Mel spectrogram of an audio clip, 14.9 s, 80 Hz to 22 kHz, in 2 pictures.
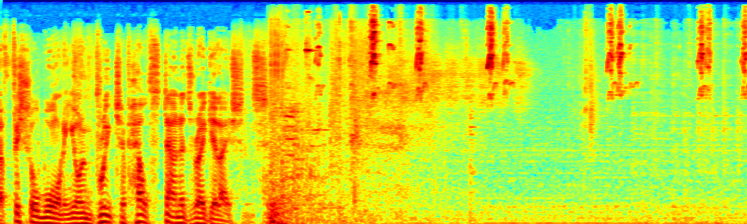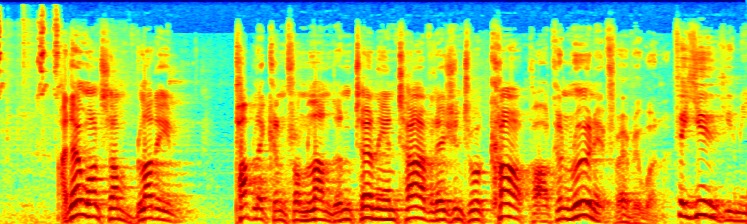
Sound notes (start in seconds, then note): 4.8 rats squeaking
